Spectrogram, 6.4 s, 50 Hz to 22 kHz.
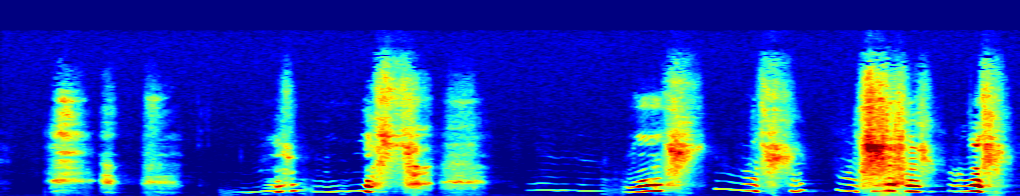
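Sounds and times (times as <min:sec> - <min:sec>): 
person imitating dog high wavering whines: 0:01.4 - 0:02.7, 0:03.3 - 0:06.3
person imitating dog yelping barks: 0:03.8 - 0:06.3.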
